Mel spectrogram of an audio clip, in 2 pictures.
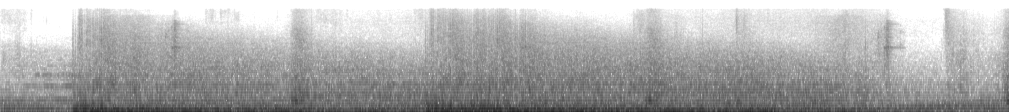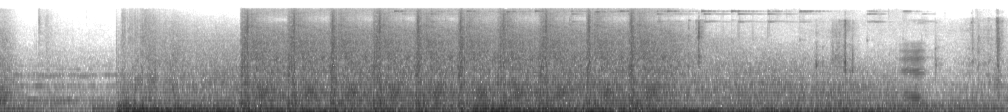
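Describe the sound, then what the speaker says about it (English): Rapid, loud bursts of video-game explosions and gunfire crash in close succession with scarcely a pause, a brief dip midway before another dense barrage. "This is where you use grenades."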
